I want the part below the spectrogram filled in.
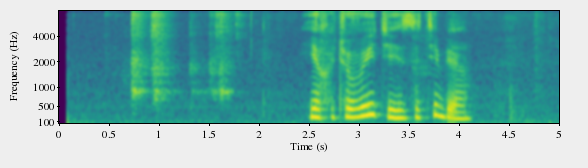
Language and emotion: Russian, neutral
